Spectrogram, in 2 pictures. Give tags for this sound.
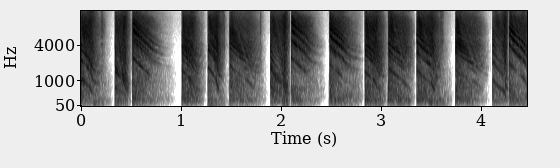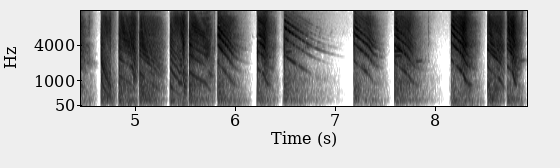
bullets; ricochet

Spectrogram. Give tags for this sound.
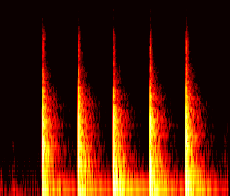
door; knocking; wooden

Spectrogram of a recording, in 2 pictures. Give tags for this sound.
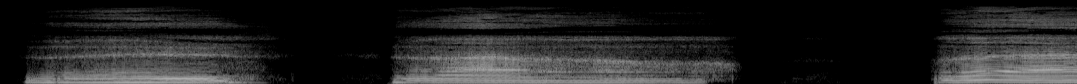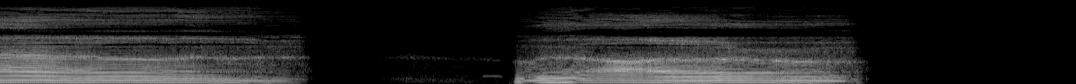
creature; Scary; Zombie

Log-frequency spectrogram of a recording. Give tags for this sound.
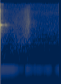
swoosh; bottle; high; ping; empty

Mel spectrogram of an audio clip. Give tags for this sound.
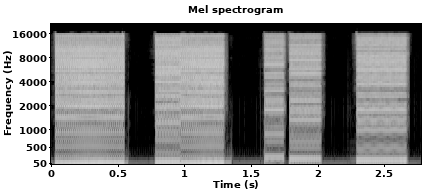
beep; denied; failure

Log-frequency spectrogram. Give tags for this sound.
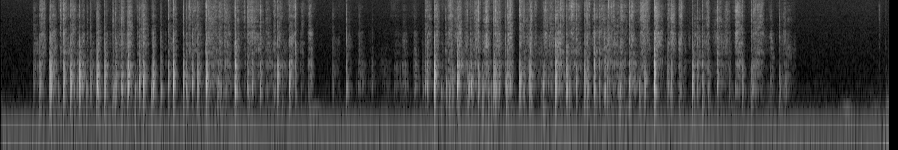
foley; nails; gross; rat; mouse; animal; horror; creature; monster; scurry; beast

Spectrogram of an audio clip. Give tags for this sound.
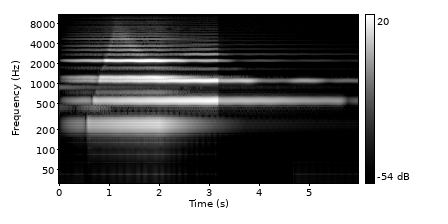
bell; experimental; multisample; reaktor; tubular

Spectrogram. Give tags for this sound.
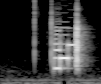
radio; walkie-talkie; beep

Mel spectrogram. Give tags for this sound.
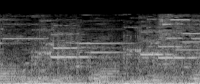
synth; electro; noise; processed; 120bpm; electronic; music; percussion; loop

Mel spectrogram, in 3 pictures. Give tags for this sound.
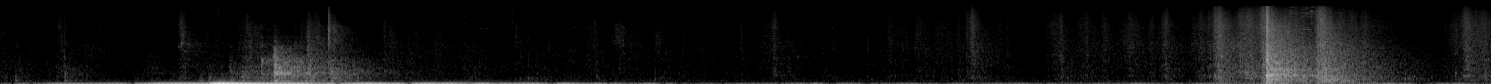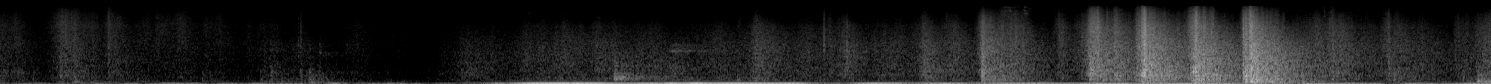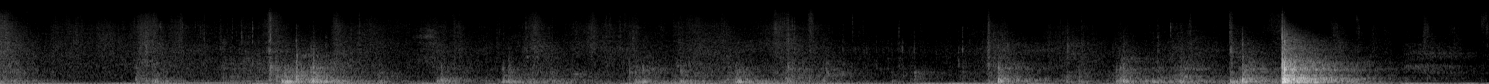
Bag; Container; Free; Plastic; Rustle; Sound; Trash; Trashcan

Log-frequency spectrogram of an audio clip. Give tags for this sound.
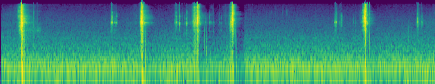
bic; fire; light; lighter

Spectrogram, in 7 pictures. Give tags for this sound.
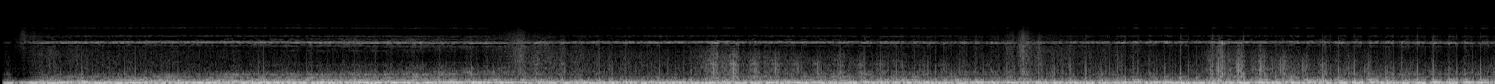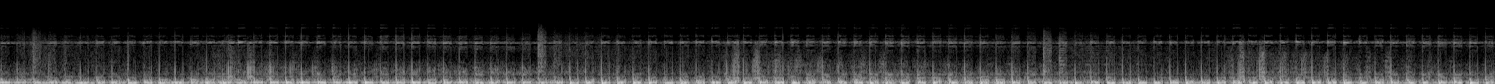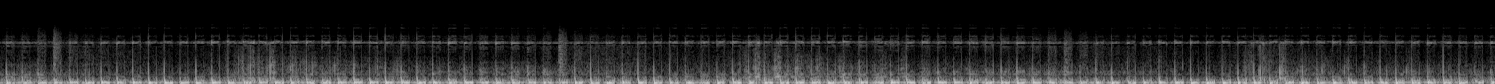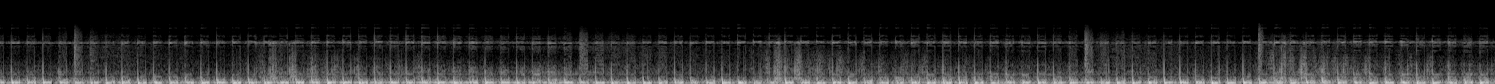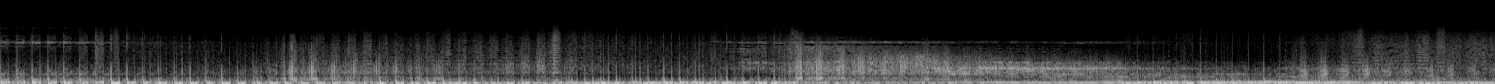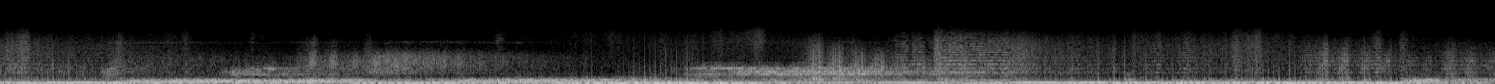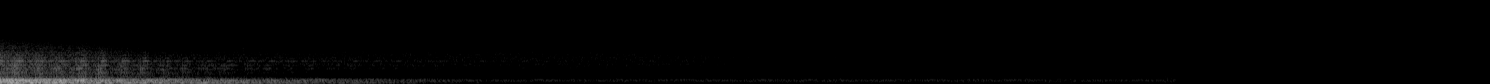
95; abstract; design; digital; electric; electronic; Experimental; feedback; freaky; future; glitch; noise; reverb; sound-design; strange; Tension; tremolo; weird

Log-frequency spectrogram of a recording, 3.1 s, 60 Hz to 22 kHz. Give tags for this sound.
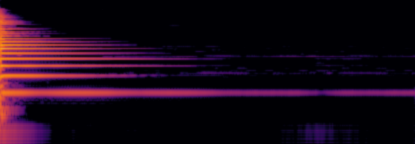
1-shot; acoustic; guitar; multisample; velocity

